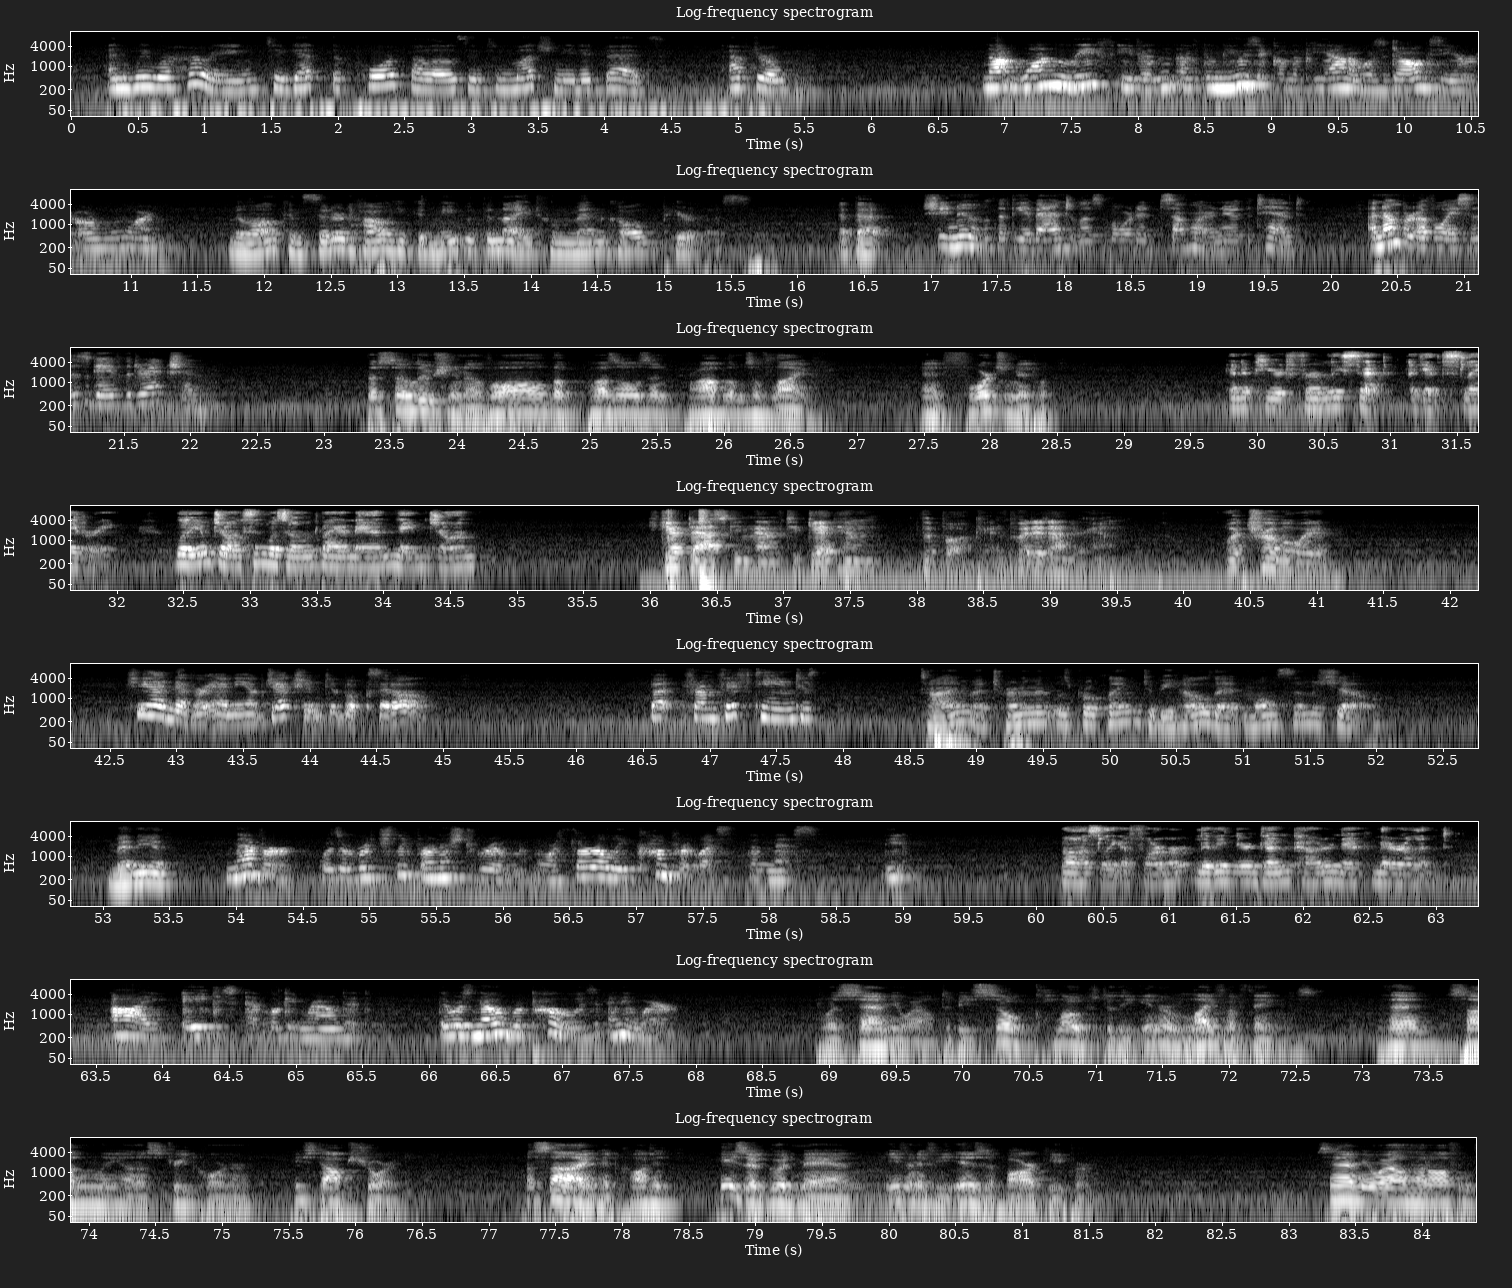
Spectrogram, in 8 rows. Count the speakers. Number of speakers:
eight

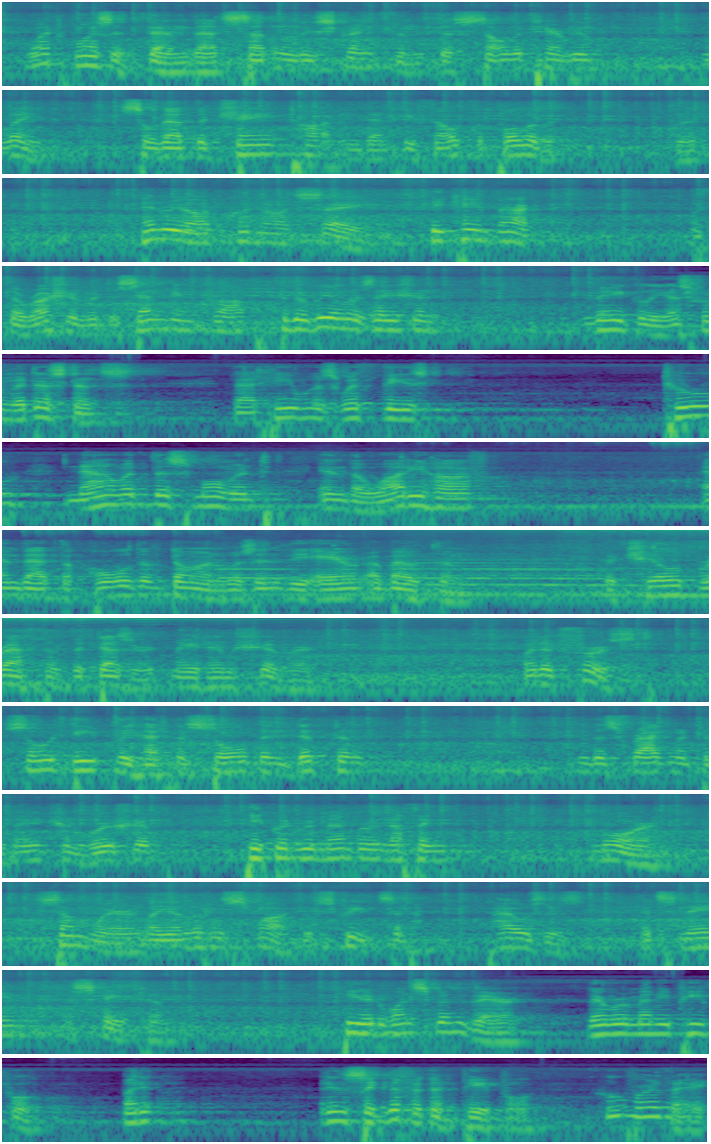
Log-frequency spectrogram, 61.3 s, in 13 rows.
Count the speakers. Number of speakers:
one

